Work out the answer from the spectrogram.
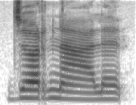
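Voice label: "giornale", female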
